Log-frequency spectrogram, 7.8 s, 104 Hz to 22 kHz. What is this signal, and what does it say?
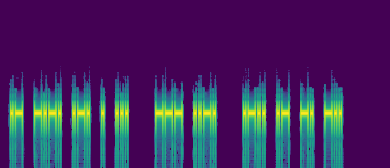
Morse code, heard as a keyed tone, about 25 wpm, spaced as for 20 wpm, 600 Hz. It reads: ACRES OF LAND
